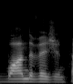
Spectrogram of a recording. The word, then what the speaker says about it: WandaVision: Is it pronounced WandaVision or is it like Wanda's Vision? – That's like, because they're both on it. – Yep, WandaVision. – Okay, just making sure.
